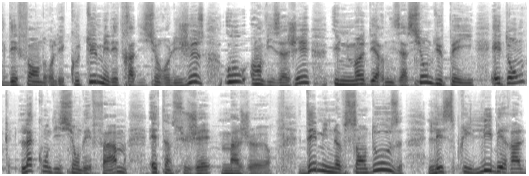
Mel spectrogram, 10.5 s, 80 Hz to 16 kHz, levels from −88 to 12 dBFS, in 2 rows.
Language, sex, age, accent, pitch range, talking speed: French, male, 50-69, French, 130-200 Hz, 155 wpm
